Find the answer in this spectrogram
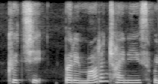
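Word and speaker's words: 口: Much like how it's still used in modern Japanese today, pronounced kuchi.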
